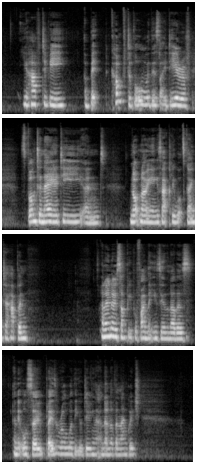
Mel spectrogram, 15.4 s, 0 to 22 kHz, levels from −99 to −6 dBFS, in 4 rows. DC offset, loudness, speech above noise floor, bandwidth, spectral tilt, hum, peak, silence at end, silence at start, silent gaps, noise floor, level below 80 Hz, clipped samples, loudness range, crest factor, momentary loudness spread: under 0.1%; -24 LUFS; 44 dB; 16.5 kHz; -5 dB/octave; none; -6 dBFS; 1.1 s; 0.45 s; none; -68 dBFS; -78 dBFS; under 0.1%; 3 LU; 18 dB; 11 LU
